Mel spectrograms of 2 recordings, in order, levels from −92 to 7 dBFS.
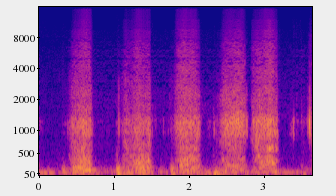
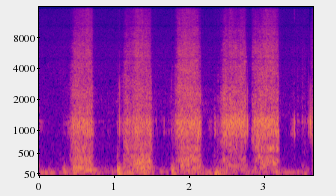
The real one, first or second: second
